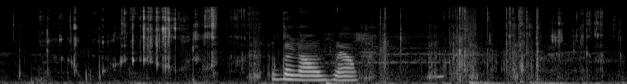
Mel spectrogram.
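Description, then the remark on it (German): Crisp crunching of supposedly spicy potato chips being chewed by two people, with scattered crackles and crinkling throughout, while a man briefly speaks a couple of words partway through. “drücken uns gerade fette nicht scharfe, angeblich scharfe, die sind aber gar nicht scharfe Chips rein.”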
